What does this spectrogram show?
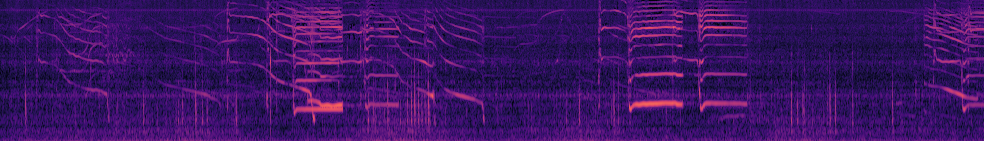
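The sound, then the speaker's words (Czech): Orca calls recorded underwater during an orca hunt, heard while snorkeling at the surface: a busy stream of squealing, rising and falling whistles and pulsed cries, scattered with sharp clicks, over a steady low watery rumble, with no talking. “Tak pojďme si teď poslechnout to, co tam vlastně v té vodě slyšíme, když s maskou, šnorchlem, ploutvemi, kamerou, foťákem a samozřejmě suchým potápěckým oblekem ležíme na hladině a pozorujeme takový lov kosatek.”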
